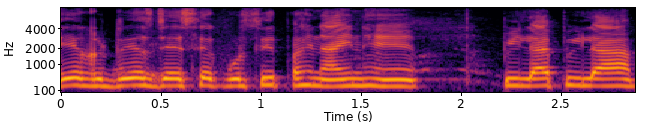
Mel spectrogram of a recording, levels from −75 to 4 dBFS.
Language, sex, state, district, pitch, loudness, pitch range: Chhattisgarhi, male, Chhattisgarh, Sarguja, 210 Hz, -14 LUFS, 200-215 Hz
